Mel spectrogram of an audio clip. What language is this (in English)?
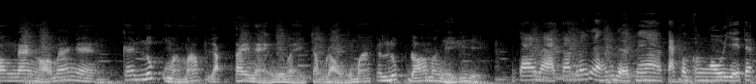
Vietnamese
